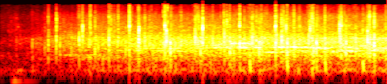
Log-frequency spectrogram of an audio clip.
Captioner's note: applause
